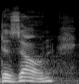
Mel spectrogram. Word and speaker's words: DAZN: It's DAZN, but it's pronounced DAZN.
